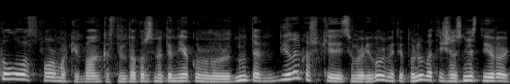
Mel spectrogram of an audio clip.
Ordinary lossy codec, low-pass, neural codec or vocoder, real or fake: MP3, 96 kbps; 9.9 kHz; autoencoder, 22.05 kHz, a latent of 192 numbers a frame, VITS, trained on one speaker; fake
